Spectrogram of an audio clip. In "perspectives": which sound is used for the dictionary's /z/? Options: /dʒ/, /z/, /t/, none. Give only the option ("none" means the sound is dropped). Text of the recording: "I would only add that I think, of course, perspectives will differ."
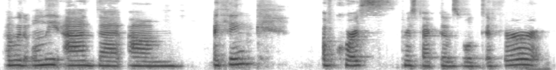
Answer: /z/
